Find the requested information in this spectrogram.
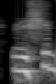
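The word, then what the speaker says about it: receipt: কি বলি পহিলে হয় এটা রিসিদ বলি পিল আমি যে কম মুক্ত রিসিভ দিবি রিসিভ টি টু সাইলেন্ট থাকিব সে কারণে আমি রিসিদ বলি কম কি বলি কম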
